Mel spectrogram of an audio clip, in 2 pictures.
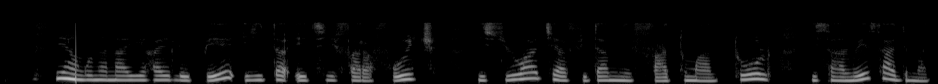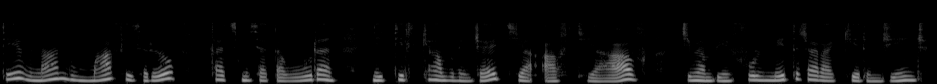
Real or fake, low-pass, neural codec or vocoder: real; 7.2 kHz; none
